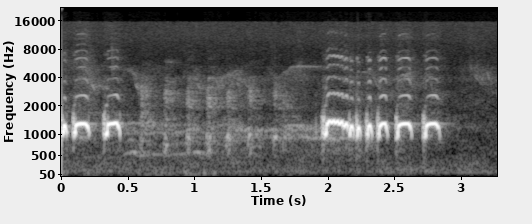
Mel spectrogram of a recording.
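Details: Female zebra dove calling to a male: two short clipped cooing notes, then after a pause a quick run of about five bubbling, rolling coos, all at one steady mid pitch.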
